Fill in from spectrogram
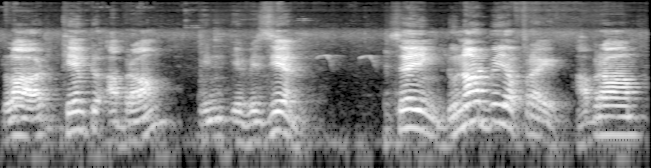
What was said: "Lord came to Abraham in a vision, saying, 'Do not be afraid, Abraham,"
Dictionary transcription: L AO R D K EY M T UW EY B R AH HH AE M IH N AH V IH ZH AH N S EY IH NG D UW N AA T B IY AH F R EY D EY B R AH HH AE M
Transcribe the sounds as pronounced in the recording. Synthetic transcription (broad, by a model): L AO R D K EY M T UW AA B R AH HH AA M IH N AH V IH Z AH N S EY IH NG D UW N AA T B IY AH F R EY D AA B R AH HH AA M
